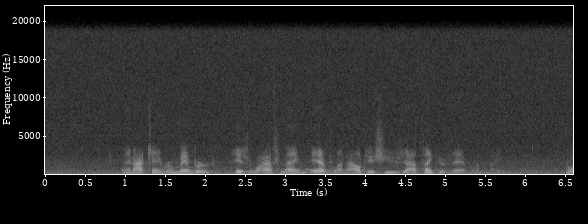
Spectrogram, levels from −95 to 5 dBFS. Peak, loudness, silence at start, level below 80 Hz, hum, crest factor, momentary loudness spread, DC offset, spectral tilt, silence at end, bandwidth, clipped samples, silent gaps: -18 dBFS; -41 LUFS; 0 s; -60 dBFS; none; 24 dB; 14 LU; under 0.1%; -5 dB/octave; 0 s; over 20 kHz; under 0.1%; none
